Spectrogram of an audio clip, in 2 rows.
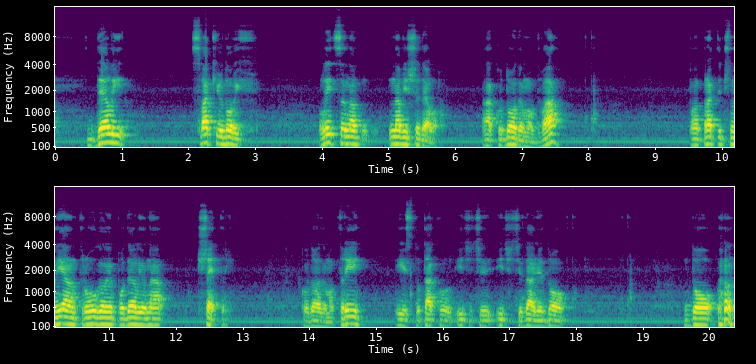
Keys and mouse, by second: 8.0 click, 14.4 click, 17.1 click, 17.8 click, 18.7 click.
